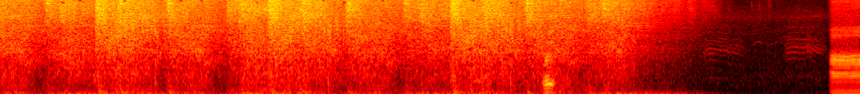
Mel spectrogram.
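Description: Fighting sound effects crash and swoosh rapidly.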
